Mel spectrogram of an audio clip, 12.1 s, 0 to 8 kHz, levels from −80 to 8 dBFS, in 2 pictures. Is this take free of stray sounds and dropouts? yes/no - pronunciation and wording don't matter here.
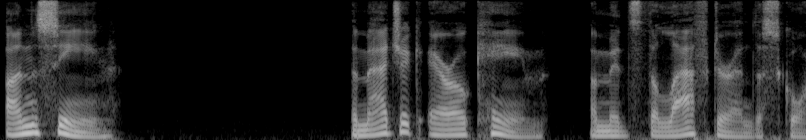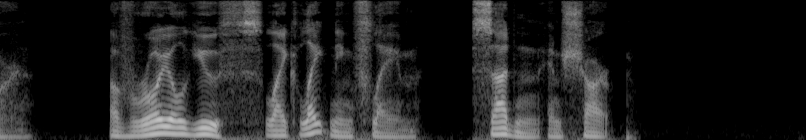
yes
